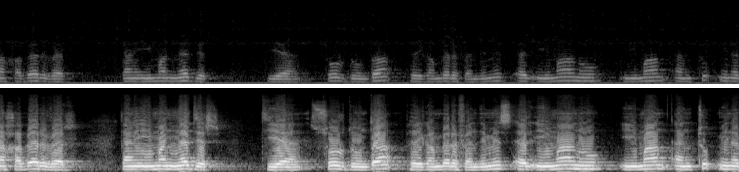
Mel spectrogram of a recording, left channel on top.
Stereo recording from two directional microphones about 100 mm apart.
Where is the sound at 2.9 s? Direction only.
10° right (ahead or behind).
